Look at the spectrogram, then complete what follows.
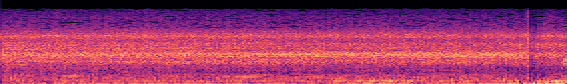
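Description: Top fuel dragster engine at full throttle during a run, heard from the cockpit, holding a loud, near-steady pitch: the sound of the clutch slipping at high RPM on the way down the track.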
